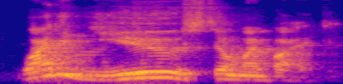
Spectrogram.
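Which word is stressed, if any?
you. The word you is stressed. "by placing accent on the word you"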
